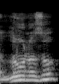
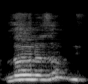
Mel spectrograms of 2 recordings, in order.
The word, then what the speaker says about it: Lunazul: Pronounce it like a Louisville nigga. Lunazul. – Lunazul.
